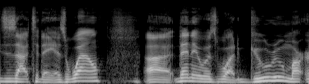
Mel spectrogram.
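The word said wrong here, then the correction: Garou: That's not how you say it. Guru Mark of the Wolves is what I wrote down, but I think that's it's Garu, I think. – Garu Mark of the Wolves.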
